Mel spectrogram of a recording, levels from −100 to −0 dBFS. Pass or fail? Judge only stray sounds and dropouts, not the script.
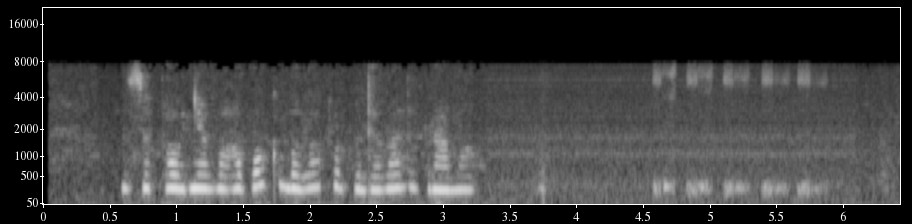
fail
